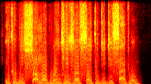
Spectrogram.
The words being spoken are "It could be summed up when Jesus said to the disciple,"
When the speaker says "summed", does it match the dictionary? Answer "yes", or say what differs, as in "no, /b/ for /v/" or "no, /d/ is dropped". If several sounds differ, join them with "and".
no, /d/ is dropped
